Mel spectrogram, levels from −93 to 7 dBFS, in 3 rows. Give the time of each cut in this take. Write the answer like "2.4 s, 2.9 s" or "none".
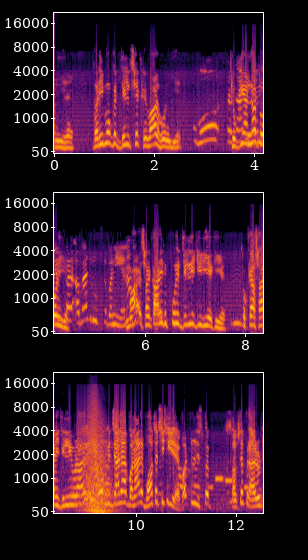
9.1 s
